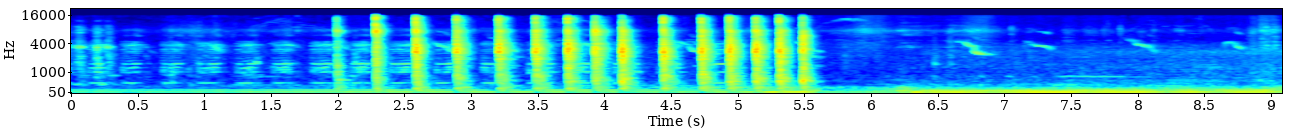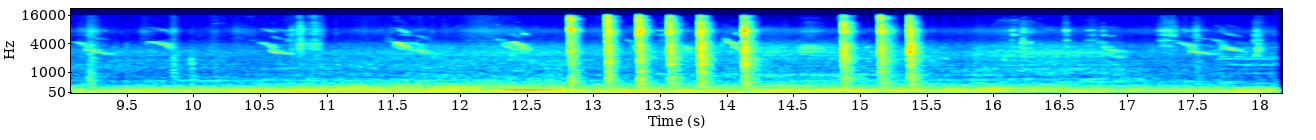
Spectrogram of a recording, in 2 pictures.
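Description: Rapid sharp taps, about four or five a second for a few seconds, as a bamboo windmill's striker mechanism is worked by hand, with a second short run of taps later. From about six seconds in a steady low hum runs underneath, with short falling bird chirps over it.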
